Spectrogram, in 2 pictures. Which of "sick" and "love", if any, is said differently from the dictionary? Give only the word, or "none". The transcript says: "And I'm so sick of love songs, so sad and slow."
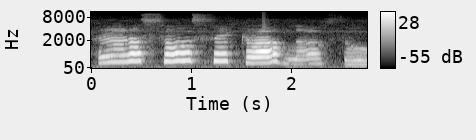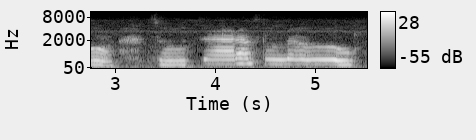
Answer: none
